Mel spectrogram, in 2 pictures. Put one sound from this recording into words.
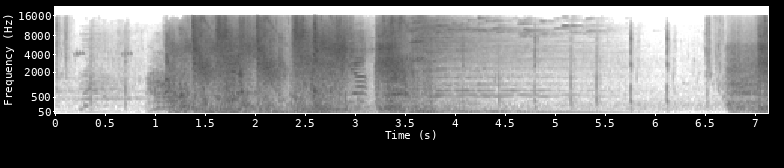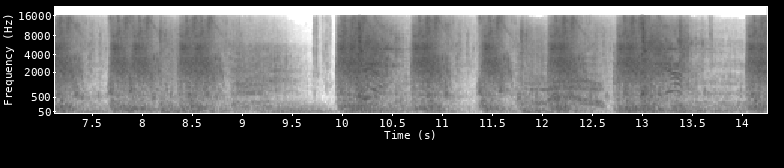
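Sword slashes and energy blasts crackle in a fight.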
